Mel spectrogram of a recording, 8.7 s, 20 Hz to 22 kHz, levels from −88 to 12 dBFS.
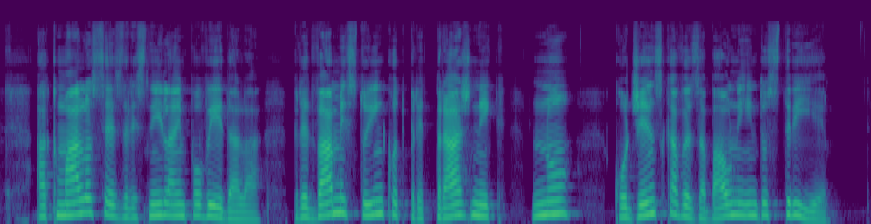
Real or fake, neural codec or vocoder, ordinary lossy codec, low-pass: real; none; none; 14.4 kHz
